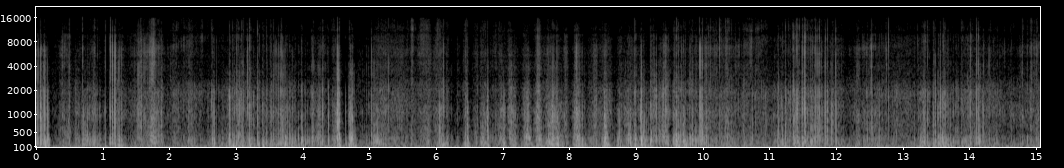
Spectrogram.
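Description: Fingertips and nails scratch along the stitched snowflake and zigzag embroidery of a cream canvas throw pillow with a red appliqué sweater, a soft stuffed cushion. The result is a steady, close run of soft, dry scratching and crinkling rasps, mostly low-to-mid in tone, with brief louder strokes throughout.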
